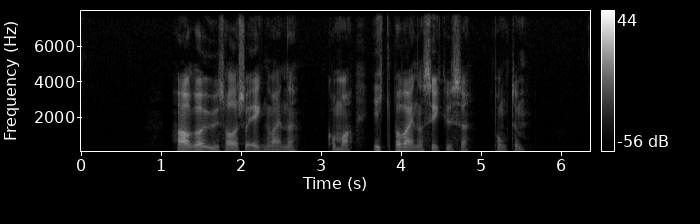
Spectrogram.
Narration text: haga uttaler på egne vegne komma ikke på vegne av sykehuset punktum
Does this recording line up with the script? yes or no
yes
